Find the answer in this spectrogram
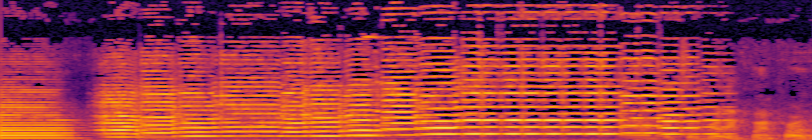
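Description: Solo violin being bowed: a long held low note, then a melodic run of short notes climbing to a long held high note and stepping back down.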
